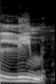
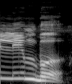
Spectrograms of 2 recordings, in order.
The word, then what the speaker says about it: limb: जैसे LIMB, तो इसको पढ़ेंगे लिम, क्या पढ़ेंगे, लिम, ये नहीं लिम्ब, कुछ बच्चे पढ़ते हैं लिम्ब, ठीक है फ्रेंड्स।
